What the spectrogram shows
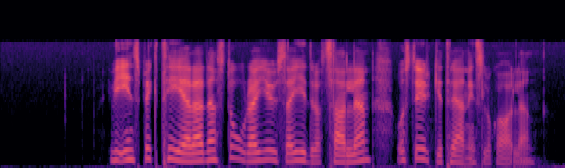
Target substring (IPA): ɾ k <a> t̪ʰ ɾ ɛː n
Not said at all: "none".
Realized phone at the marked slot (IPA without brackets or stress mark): ə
